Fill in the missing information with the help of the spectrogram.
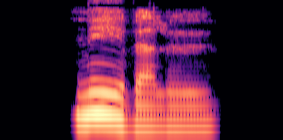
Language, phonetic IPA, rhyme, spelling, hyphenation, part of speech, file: Hungarian, [ˈneːvɛløː], -løː, névelő, név‧e‧lő, noun, Hu-névelő.ogg
- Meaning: article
